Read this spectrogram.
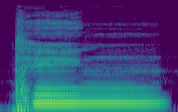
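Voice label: "ting", Mandarin Chinese, first tone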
